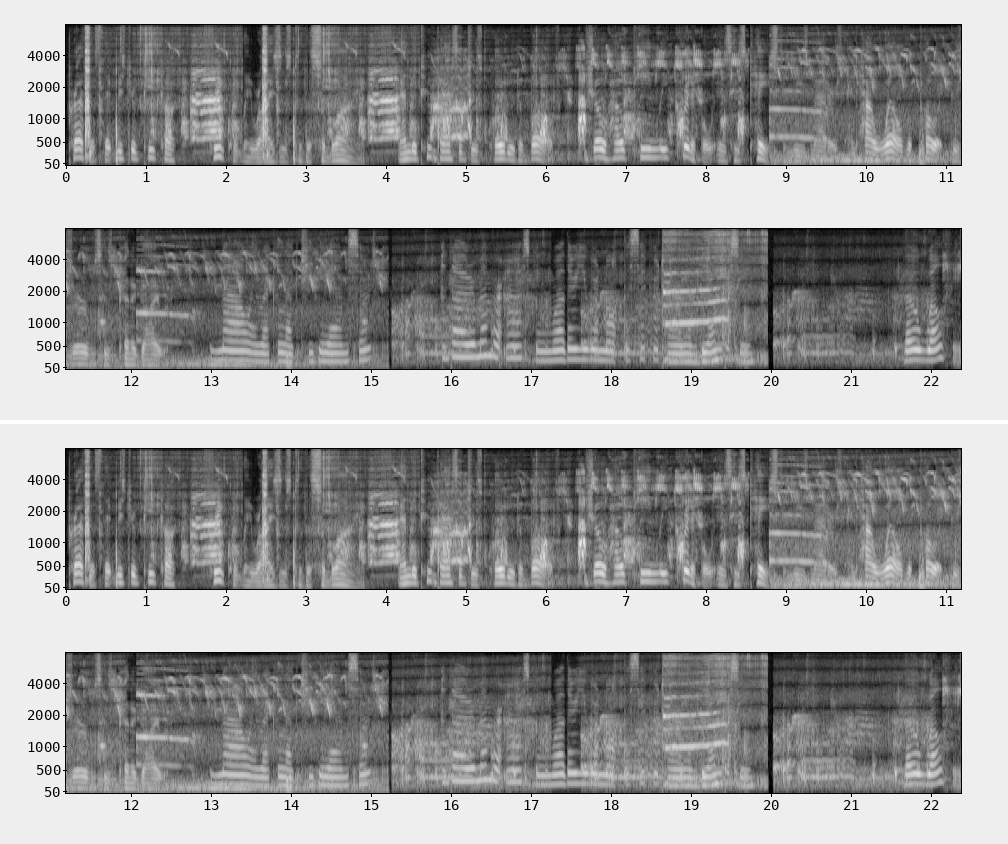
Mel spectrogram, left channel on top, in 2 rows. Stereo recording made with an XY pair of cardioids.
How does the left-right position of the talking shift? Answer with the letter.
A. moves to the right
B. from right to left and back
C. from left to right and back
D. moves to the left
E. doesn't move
E.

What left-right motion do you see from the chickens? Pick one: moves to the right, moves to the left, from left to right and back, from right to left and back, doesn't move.
moves to the right.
